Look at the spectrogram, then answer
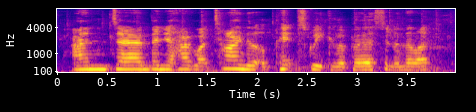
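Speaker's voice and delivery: ordinary talk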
